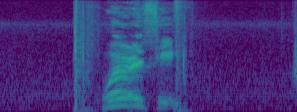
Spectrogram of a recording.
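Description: A man speaks in a low voice close by.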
